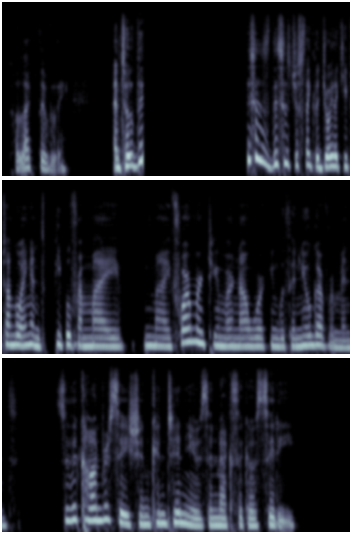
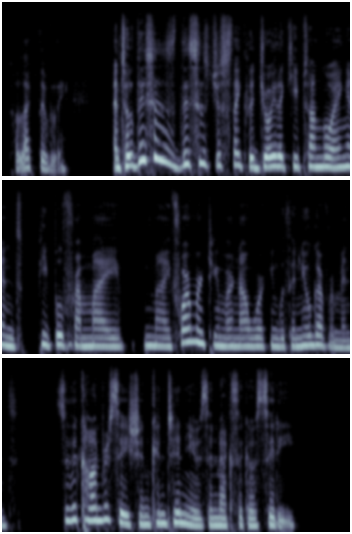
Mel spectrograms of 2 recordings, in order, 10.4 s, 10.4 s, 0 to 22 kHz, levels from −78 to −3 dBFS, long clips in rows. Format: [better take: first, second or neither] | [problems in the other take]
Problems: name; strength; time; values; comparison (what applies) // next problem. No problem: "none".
second | audio freezing; at 1.5 s for 1 s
